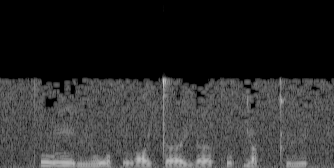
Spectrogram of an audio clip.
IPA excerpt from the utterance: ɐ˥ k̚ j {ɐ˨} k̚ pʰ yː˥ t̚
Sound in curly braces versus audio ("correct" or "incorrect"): correct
